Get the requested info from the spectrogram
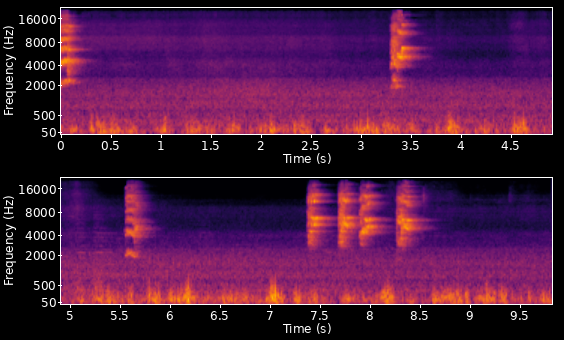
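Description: Lovebirds give short, harsh, high chirps in scattered bursts, some in quick runs of three or four, over a steady low rumble of indoor noise.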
